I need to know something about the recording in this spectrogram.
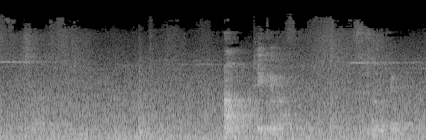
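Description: A middle-aged man speaks slowly and calmly, close by.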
